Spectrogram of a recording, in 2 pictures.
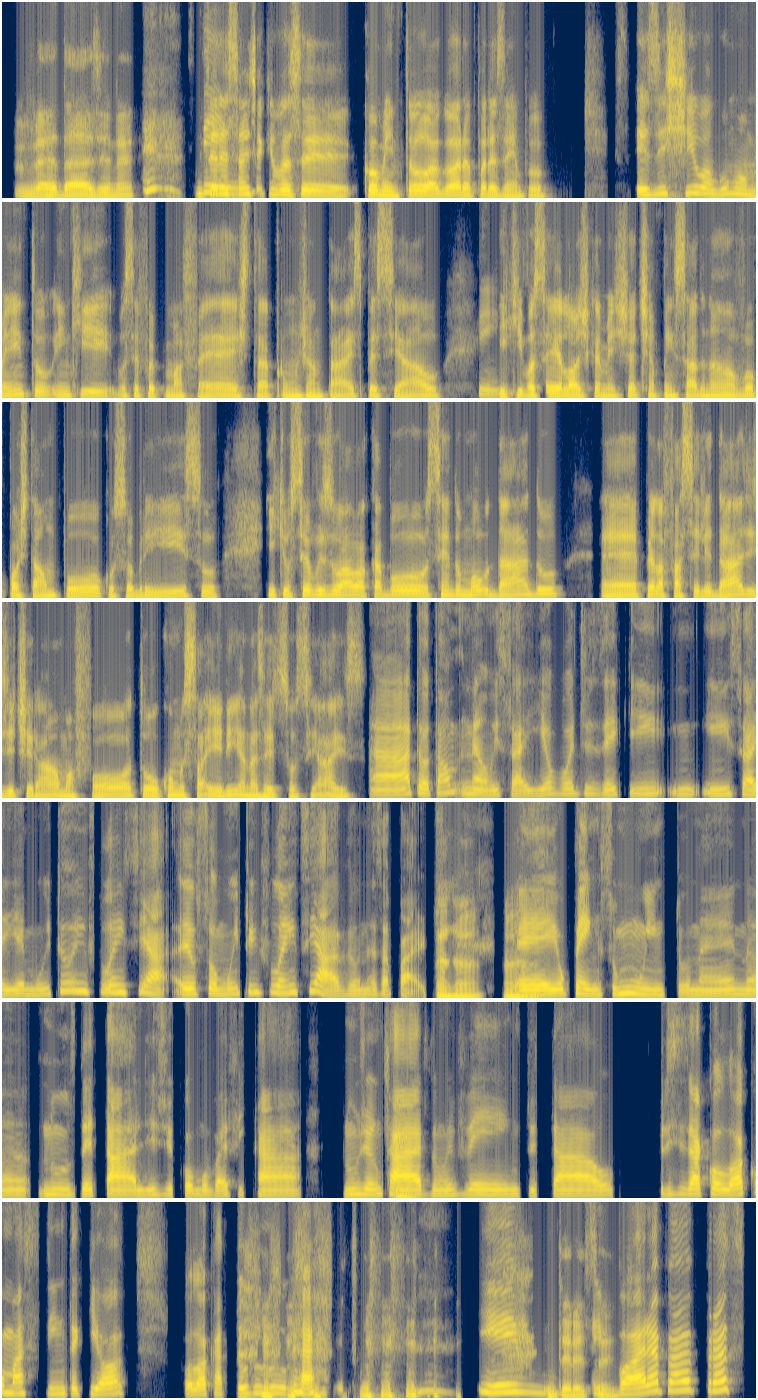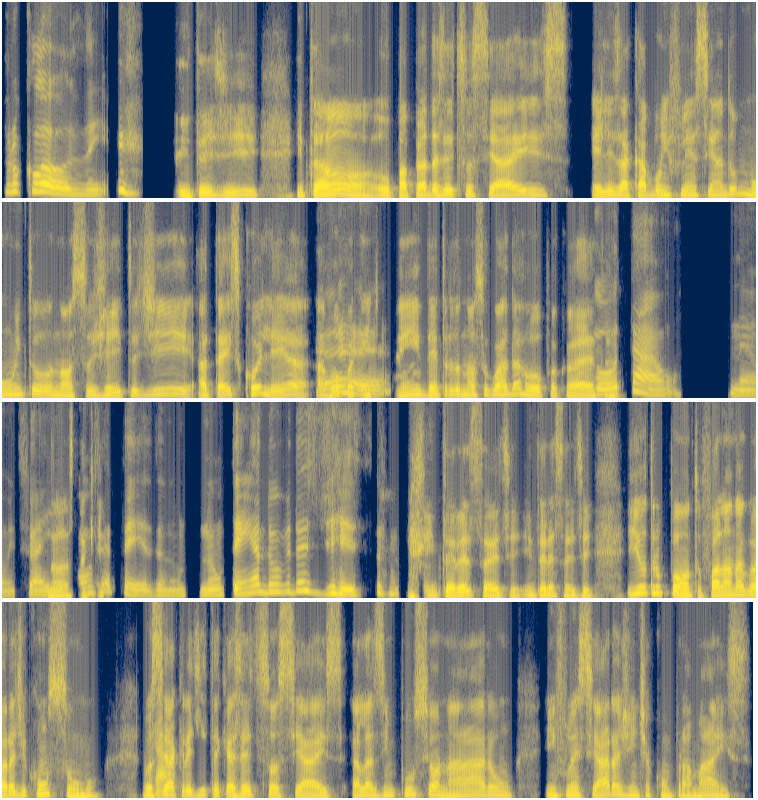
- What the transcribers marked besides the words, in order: laugh; other noise; laugh; other background noise; chuckle; chuckle; laugh
- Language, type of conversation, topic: Portuguese, podcast, Que papel as redes sociais têm no seu visual?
